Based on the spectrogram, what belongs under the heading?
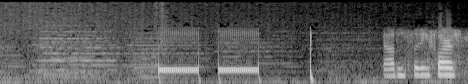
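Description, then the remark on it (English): A phone call to Garden City Forest in Barrington rings out over the line with a steady double-burst ringback tone. It stops with a sharp click as the call connects, then a voice comes on the line. “Okay, well, we'll make the call.”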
